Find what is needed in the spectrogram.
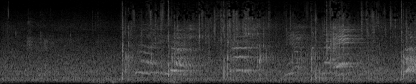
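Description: Tennis doubles rally: sharp racket strikes and ball bounces start about two and a half seconds in and repeat through the rest, with short shouts between the shots over a steady crowd hum.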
